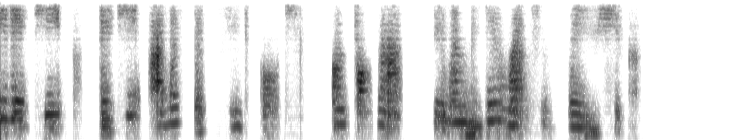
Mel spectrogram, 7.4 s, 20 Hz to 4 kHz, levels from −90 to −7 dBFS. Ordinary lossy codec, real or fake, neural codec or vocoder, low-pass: none; fake; codec, 44.1 kHz, 0.9 kbps, DAC; 3.6 kHz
